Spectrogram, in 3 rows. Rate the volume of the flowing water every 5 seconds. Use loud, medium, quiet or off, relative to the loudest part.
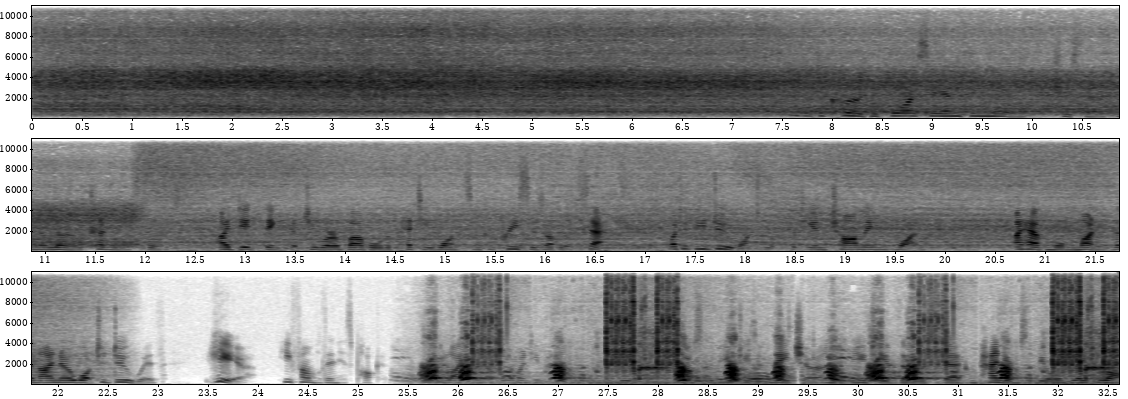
loud, loud, medium, medium, medium, off, off.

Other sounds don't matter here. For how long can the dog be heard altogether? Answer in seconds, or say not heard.
7 s.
